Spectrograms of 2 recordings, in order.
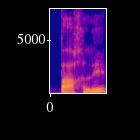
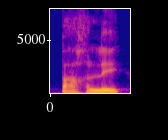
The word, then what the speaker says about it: parler: So I mean, this combination of two letters at the end of the words normally gives the sound e. Okay, parler, and then past participle, participe passé, parler.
